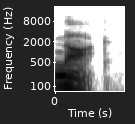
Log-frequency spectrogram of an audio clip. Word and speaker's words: NOC: You enter the country under a non-official cover, NOC pronounced knock, using a commercial identity.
